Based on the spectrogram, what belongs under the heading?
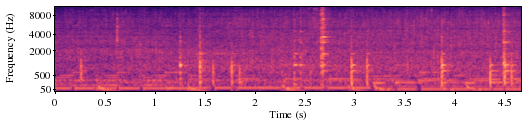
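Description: Spiced masala gravy boiling and sizzling in a pan on the stove, with scattered sharp clicks and taps in the pan.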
